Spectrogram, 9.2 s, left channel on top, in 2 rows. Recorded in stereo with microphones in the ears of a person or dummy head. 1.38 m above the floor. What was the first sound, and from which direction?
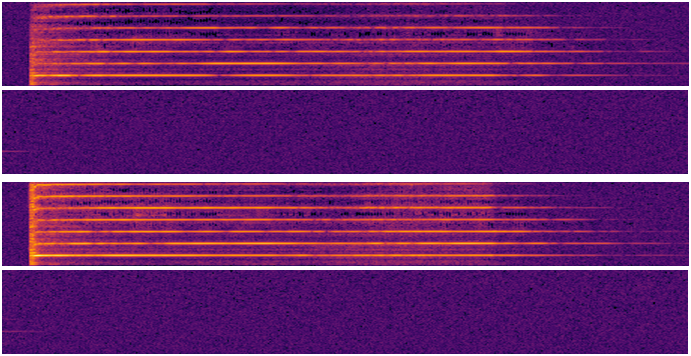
A violin, 65° right (ahead or behind).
